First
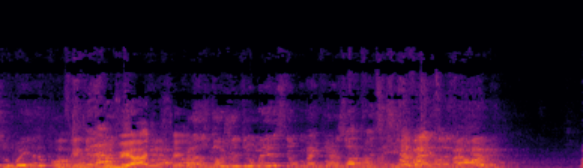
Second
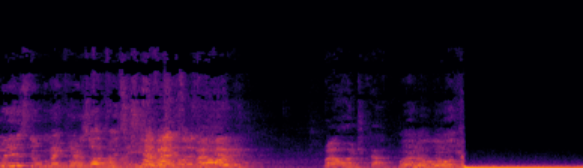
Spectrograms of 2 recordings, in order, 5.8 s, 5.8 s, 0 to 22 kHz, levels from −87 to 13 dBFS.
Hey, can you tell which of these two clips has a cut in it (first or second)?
second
